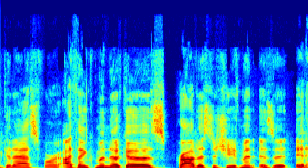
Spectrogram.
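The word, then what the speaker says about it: Minooka: Jackie is from some Hodunk town called Manuka, Illinois. You pronounced it greatly there. Manuka.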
